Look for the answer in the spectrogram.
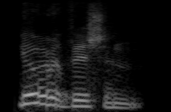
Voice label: "Eurovision", Indian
